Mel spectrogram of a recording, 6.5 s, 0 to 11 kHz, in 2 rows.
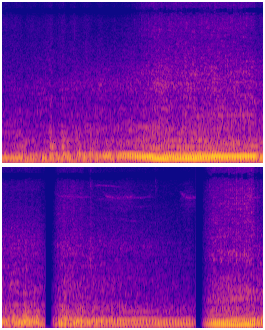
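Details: Toyota 22R four-cylinder truck engine idling and revving with a raspy, puffing edge from an exhaust leak.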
